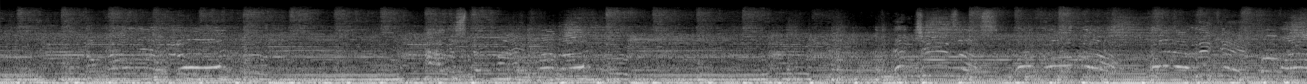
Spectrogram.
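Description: Live rock band playing a song: electric guitar, bass and drums, with a bending lead melody over a steady heavy low end.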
